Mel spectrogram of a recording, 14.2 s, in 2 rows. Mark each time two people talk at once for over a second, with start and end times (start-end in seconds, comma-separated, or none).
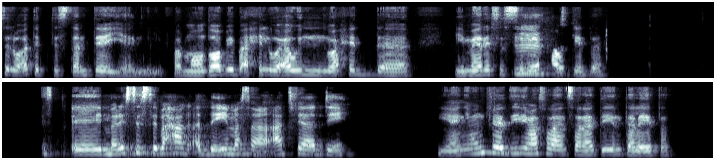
none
